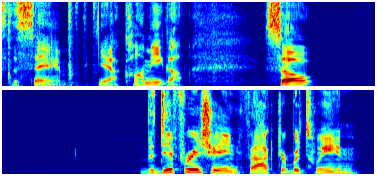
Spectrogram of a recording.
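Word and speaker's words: 紙: But then the word for hair and paper, I believe, are both pronounced low, high, low, with the particle attaching low.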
